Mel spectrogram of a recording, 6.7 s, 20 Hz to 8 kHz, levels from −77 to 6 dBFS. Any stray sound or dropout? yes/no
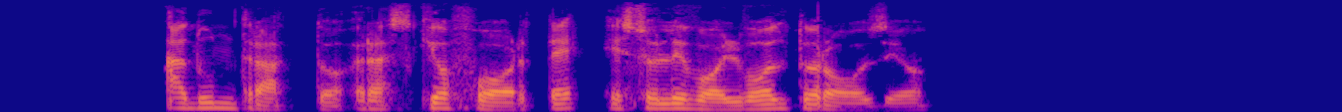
no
